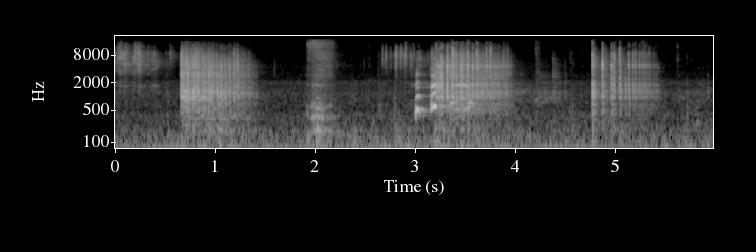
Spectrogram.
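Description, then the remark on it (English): Dice rolled for a strength brawl roll, with two added dice, clatter across a hard tabletop in several bursts of rattling, clicking impacts, fairly loud, with no voices. “Add 2 dice to your roll.”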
